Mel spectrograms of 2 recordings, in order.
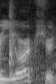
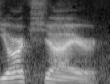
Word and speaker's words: Yorkshire: I guess Yorkshire. Yorkshire. You'd think they pronounced it Yorkshire. It's one of them silent letter things.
